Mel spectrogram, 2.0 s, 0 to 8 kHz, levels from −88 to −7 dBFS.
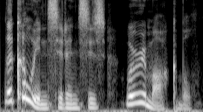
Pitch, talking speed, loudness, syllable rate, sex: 160 Hz, 120 wpm, -19 LUFS, 6.4 syllables/s, male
